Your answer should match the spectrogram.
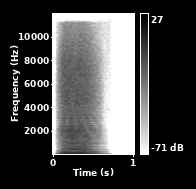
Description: lightsaber whoosh

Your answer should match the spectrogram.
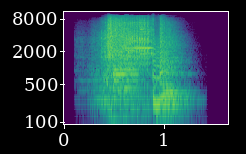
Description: metallic ratchet and bee doop

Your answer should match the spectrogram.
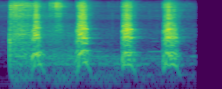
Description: barking like nuts; fova

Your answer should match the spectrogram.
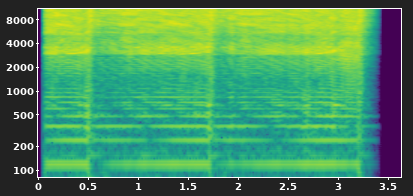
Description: electricity

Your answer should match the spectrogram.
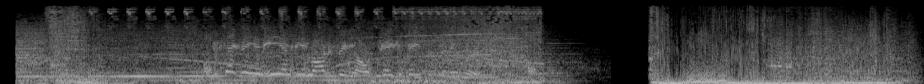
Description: emp lock and hit; nfs hp 2010

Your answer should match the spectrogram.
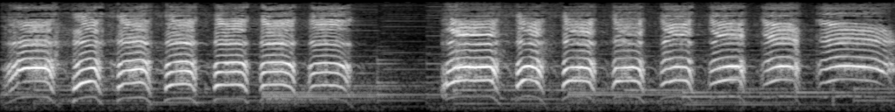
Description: laugh; tidus; cringy

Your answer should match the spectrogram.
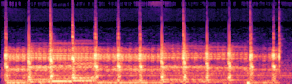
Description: earthy guy humming

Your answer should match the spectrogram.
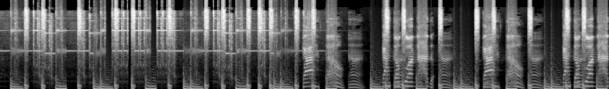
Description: funk

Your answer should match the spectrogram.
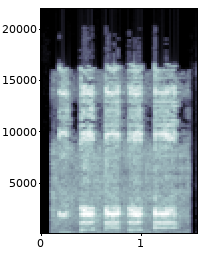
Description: khakhakhakha

